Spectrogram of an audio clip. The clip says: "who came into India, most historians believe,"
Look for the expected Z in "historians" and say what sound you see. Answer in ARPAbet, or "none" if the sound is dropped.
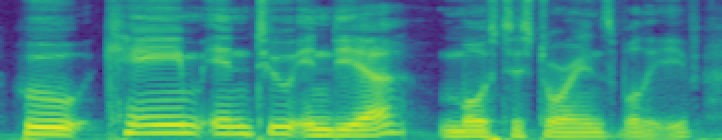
Z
